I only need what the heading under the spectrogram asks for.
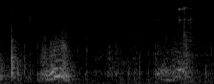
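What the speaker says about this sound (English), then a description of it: "Zip this back up." Zipper on a pocket of a large KastKing tackle bag being closed, two brisk pulls close by, the first longer and the second following after a short pause, with no talk.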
